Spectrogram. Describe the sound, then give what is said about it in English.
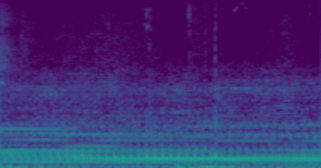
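An airplane passing overhead, heard as a steady, low rumbling drone with a faint hum layered on top, fairly quiet and unchanging, with no voices. “I think that's an airplane.”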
